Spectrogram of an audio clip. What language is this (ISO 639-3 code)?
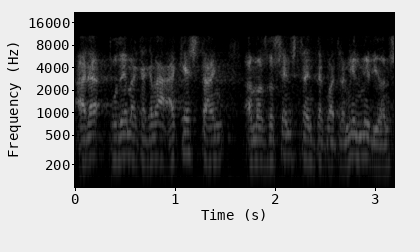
cat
